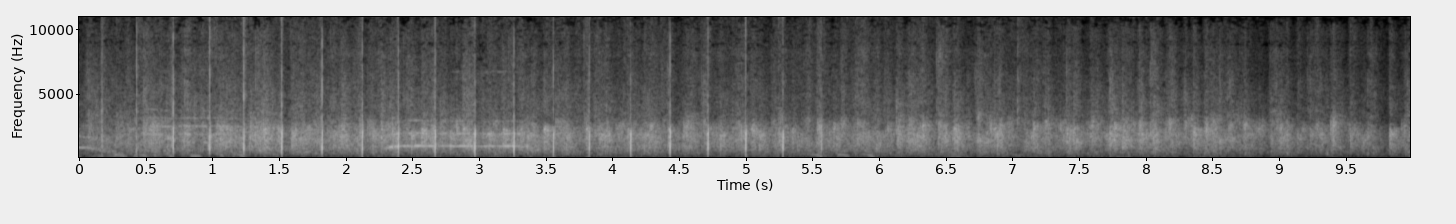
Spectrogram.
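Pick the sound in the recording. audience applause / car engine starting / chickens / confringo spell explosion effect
audience applause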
